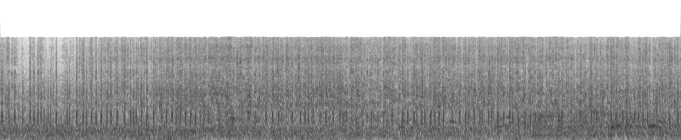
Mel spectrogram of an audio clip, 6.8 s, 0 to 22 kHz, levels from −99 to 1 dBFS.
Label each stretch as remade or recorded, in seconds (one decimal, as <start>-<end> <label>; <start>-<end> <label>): 0.0-2.0 recorded; 2.0-2.6 remade; 2.6-3.4 recorded; 3.4-4.0 remade; 4.0-5.2 recorded; 5.2-5.9 remade; 5.9-6.8 recorded

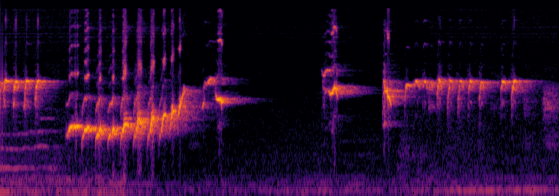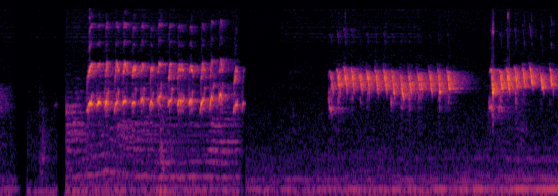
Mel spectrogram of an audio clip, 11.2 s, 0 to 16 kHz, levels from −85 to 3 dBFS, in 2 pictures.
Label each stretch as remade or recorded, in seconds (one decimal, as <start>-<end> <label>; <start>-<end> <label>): 0.0-3.5 remade; 3.5-4.3 recorded; 4.3-7.4 remade; 7.4-8.4 recorded; 8.4-9.8 remade; 9.8-11.2 recorded

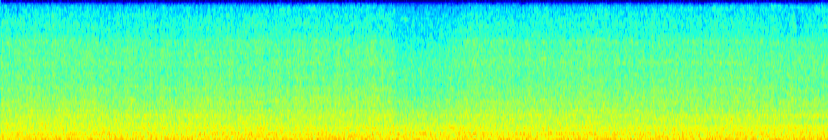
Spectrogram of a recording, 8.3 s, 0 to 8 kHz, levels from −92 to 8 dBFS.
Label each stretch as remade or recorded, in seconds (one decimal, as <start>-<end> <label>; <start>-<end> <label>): 0.0-2.6 recorded; 2.6-3.9 remade; 3.9-6.0 recorded; 6.0-7.7 remade; 7.7-8.3 recorded

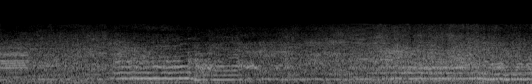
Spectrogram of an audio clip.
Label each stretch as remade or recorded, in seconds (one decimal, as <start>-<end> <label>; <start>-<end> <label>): 0.0-1.8 recorded; 1.8-3.5 remade; 3.5-5.3 recorded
